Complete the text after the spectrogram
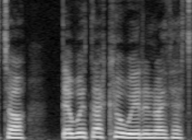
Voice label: "cywir", Welsh

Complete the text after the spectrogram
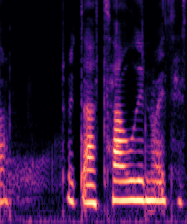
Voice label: "talu", Welsh

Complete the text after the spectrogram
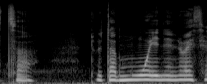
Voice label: "mwyn", Welsh

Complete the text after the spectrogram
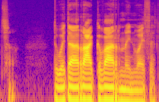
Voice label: "ragfarn", Welsh

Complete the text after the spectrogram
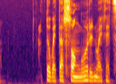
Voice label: "llongwr", Welsh

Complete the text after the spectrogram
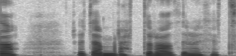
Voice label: "ymadrodd", Welsh

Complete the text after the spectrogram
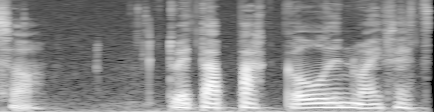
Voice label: "bagl", Welsh

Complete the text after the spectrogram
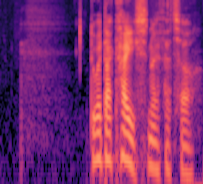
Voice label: "cais", welsh

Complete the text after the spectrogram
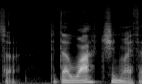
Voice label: "wats", Welsh

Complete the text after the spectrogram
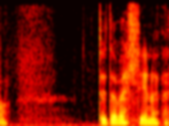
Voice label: "felly", Welsh

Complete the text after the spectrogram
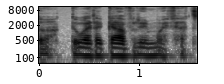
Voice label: "gafr", Welsh

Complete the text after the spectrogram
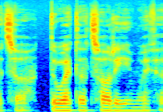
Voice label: "torri", Welsh

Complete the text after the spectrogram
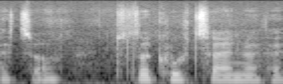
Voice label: "cwta", Welsh

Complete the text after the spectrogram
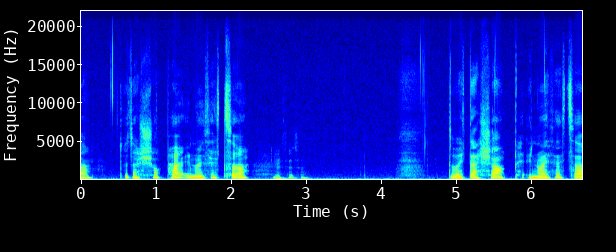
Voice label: "siop", Welsh

